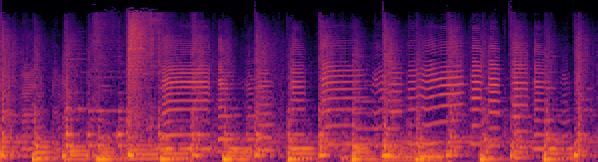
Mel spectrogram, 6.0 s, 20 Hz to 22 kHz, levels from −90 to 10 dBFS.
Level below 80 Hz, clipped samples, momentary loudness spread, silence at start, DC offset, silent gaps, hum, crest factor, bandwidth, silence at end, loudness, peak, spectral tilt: -36 dBFS; under 0.1%; 3 LU; 0 s; under 0.1%; none; none; 16 dB; 17.5 kHz; 0 s; -21 LUFS; -4 dBFS; -5 dB/octave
